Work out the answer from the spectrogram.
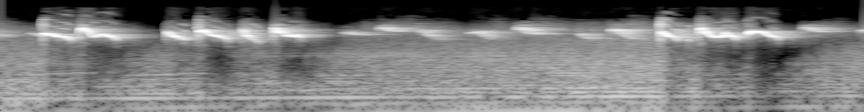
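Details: Oriental white-eye kept in a cage, singing bright, high, rapid chirps in tight groups, then thinner sliding whistled notes before another quick burst, with faint low hum behind.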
